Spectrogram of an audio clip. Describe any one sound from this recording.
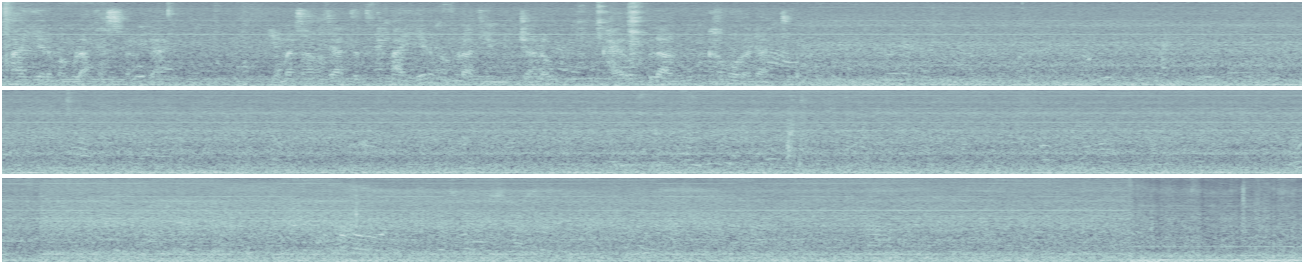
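A jet engine drones steadily, heard from inside an aircraft cabin.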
